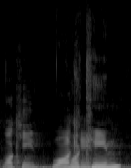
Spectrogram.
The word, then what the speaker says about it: Joaquin: a young Joaquin Phoenix that's how I say his name okay Joaquin Joaquin like he's walk in here walk in here yeah yeah walking so sure but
